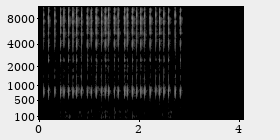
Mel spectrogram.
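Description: Faint, rapid clicking of computer keyboard keys, about nine clicks a second for nearly three seconds, then stopping.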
